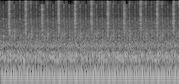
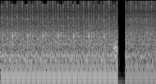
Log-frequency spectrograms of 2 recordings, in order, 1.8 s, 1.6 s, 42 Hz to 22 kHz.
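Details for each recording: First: Jaguar XF S 3.0 diesel idling: sharp even chuff about three times a second, changing with revs, from combustion gas leaking around an injector seal, with exhaust fumes and smoke under the bonnet. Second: Jaguar XF S 3.0 diesel, after fixing a tapping/chuffing noise and under-bonnet smoke with new injector washer: even diesel clatter with light regular tick, no chuffing leak; normal idle after repair.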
